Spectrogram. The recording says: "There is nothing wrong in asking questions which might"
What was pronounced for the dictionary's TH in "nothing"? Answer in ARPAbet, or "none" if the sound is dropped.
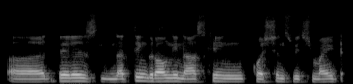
T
